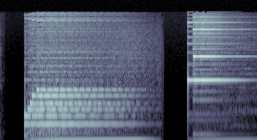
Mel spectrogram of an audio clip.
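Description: A Game Boy console startup chime: a bright electronic tone that rings out and fades, followed by a second, higher ding. Clear, with no voices.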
